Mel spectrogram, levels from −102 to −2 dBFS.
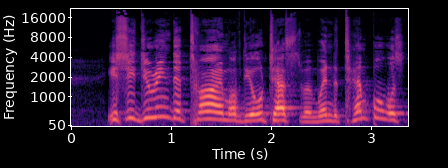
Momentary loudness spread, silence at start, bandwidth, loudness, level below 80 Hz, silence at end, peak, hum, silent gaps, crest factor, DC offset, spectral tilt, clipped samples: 9 LU; 0.35 s; over 20 kHz; -34 LUFS; -76 dBFS; 0.05 s; -16 dBFS; none; none; 18 dB; under 0.1%; -4 dB/octave; under 0.1%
